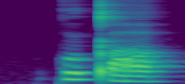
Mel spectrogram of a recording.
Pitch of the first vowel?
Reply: high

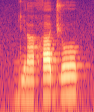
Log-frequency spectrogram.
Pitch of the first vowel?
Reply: low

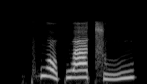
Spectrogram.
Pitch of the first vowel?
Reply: falling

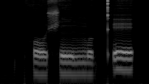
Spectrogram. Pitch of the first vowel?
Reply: low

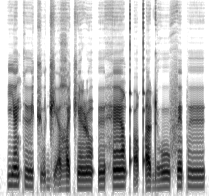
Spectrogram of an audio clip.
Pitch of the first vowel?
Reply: high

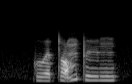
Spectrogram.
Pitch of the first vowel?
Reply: low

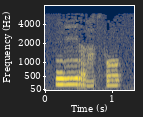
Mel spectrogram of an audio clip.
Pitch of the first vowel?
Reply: high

